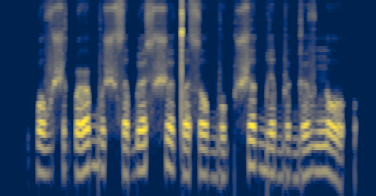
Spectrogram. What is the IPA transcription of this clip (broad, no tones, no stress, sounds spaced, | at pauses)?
k͡p o v ʃ ə k͡p ə˞ b o ʃ s ə ɓ ø s ʃ ø t̪ ə s o b o kʷ ʃ ə ɡ͡b e b ø ɡ ø v n o ʔ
